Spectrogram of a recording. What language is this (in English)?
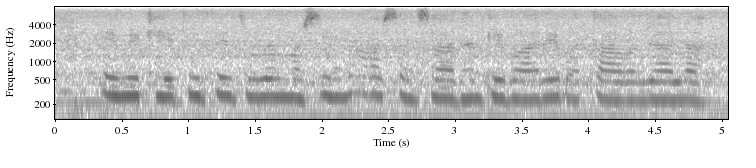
Bhojpuri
